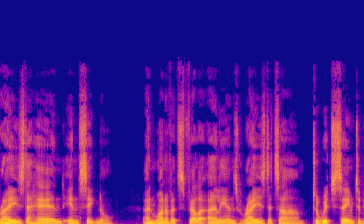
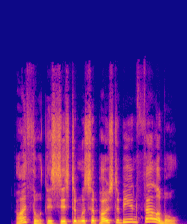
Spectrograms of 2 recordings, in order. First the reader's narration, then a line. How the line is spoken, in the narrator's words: said Radnor irritably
